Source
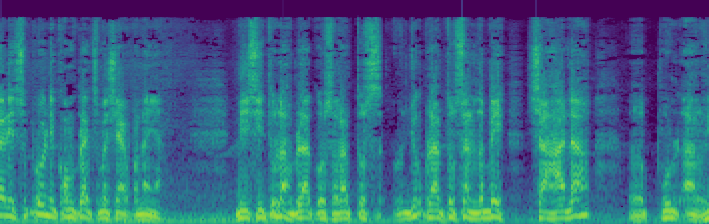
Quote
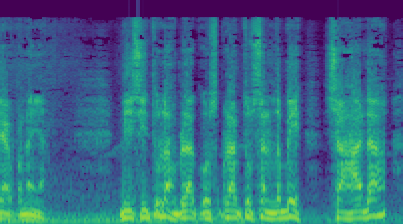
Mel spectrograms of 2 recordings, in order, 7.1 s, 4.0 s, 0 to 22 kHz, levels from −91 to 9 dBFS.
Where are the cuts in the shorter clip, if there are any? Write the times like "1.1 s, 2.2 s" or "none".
2.1 s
